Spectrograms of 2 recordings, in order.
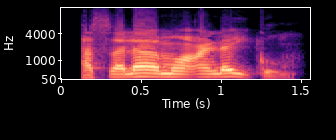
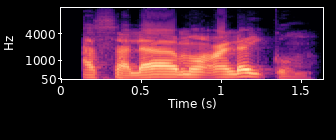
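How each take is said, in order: Both takes have the same delivery.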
